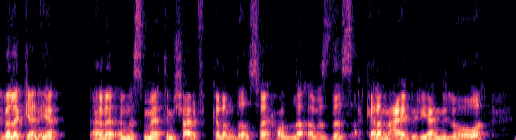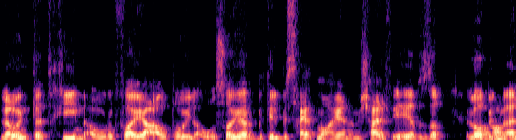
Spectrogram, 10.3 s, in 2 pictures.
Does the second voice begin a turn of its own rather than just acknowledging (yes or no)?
no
